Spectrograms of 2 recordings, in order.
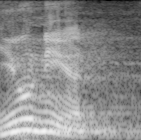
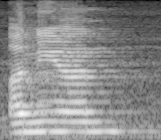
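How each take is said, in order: First: It begins with a consonant y sound. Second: It begins with a plain vowel sound. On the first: The speaker calls it right. "It is य, it is not vowel sound, it is a consonant sound" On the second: The speaker calls it wrong. "It is not"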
